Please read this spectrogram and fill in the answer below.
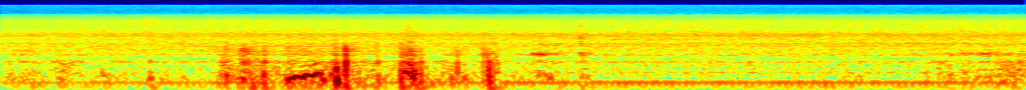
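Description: Steady hiss of an open microphone, with a few brief low thumps and rumbles between about two and five seconds in.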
